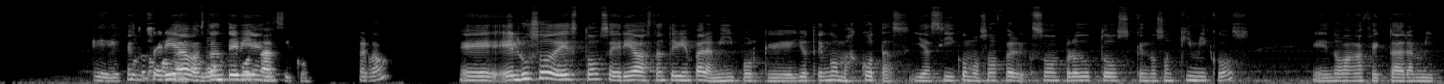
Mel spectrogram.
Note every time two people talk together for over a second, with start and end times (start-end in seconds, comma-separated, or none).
1.2-2.8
